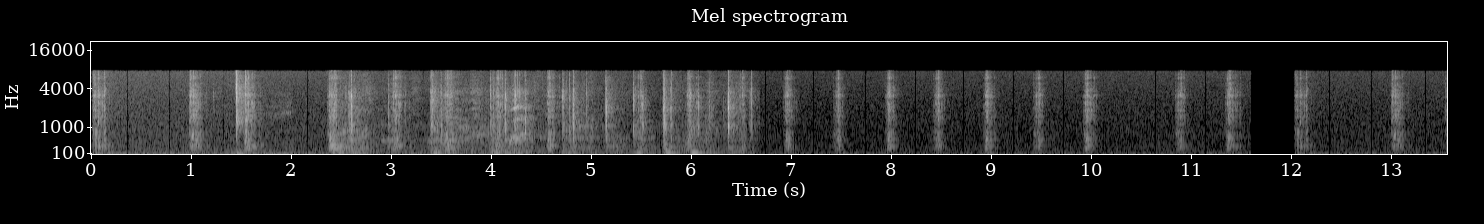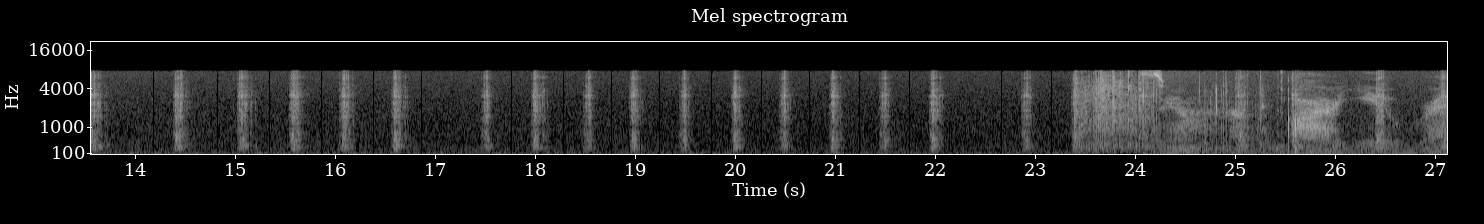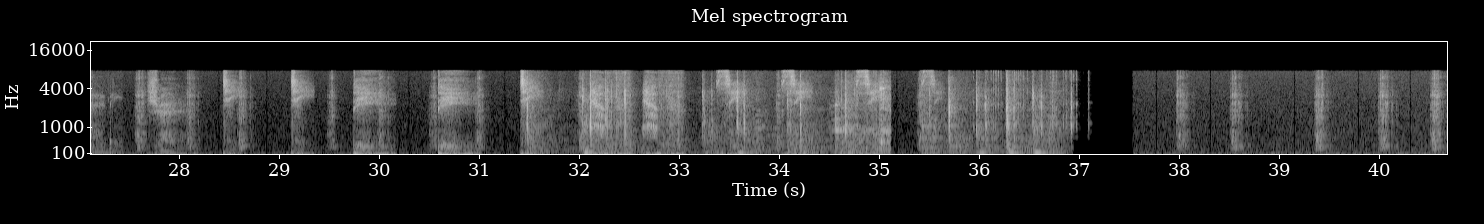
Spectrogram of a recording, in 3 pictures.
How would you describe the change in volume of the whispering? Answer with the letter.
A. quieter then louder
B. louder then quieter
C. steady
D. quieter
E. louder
E.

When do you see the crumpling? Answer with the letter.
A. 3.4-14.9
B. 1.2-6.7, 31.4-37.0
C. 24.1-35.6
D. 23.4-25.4
D.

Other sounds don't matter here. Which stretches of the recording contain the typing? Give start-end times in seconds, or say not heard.
1.2-6.7, 31.4-37.0.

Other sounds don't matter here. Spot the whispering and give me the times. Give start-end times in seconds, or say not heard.
24.1-35.6.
